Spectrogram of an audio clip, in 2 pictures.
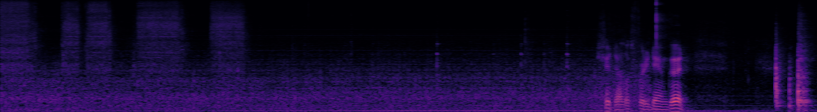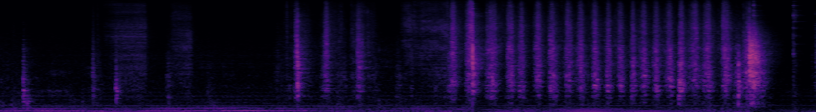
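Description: A cloth rubs briskly over a metal surface in quick strokes.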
